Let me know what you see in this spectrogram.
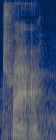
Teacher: So my um mouth is more open than it is for the h sound. And the back of my tongue is lifted. The front of my tongue is down.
